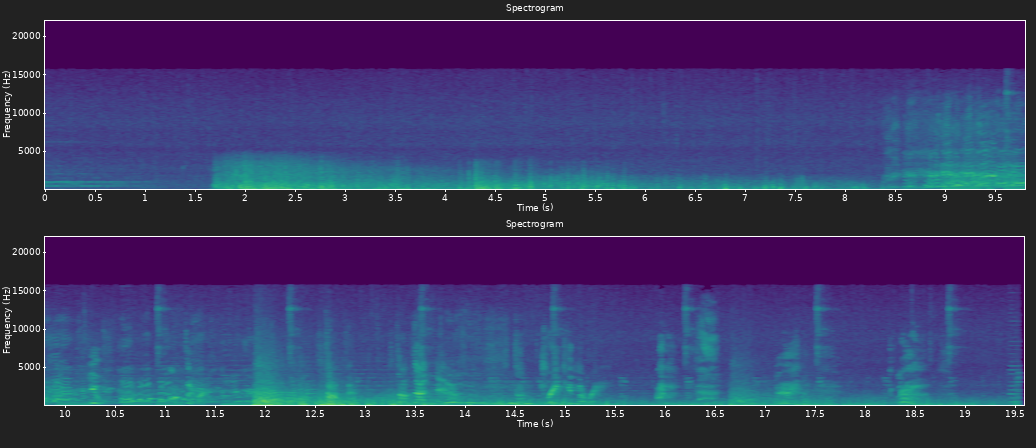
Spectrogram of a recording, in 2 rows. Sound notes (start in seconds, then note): 1.7 thunder crashing; 9.2 laughing; 11.8 thunder crashing; 16.6 angry muttering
